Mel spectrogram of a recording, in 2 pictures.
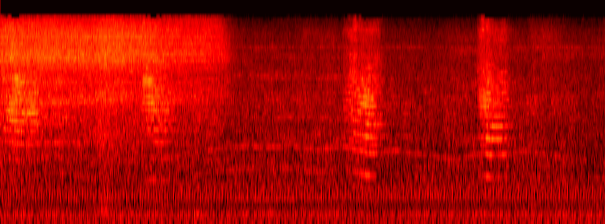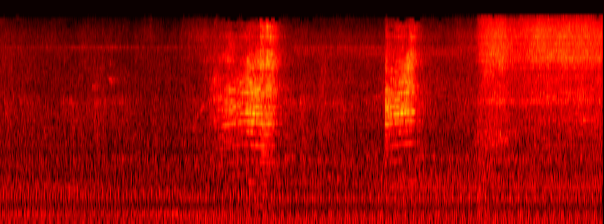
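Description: Birds giving short, harsh squawking calls, about six of them, the last two the loudest, over a steady low hum.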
